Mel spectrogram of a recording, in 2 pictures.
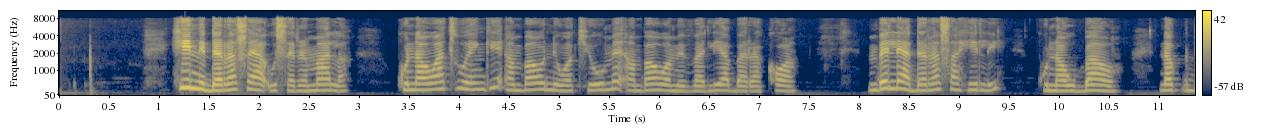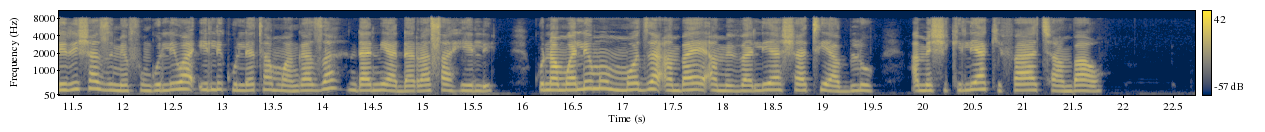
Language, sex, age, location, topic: Swahili, female, 25-35, Nairobi, education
